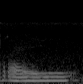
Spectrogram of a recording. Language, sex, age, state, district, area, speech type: Bodo, female, 45-60, Assam, Kokrajhar, rural, spontaneous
